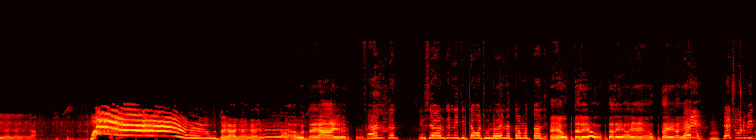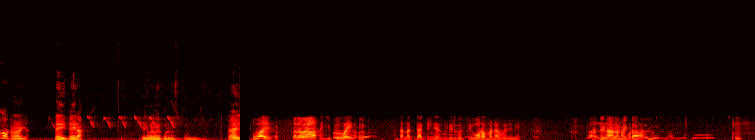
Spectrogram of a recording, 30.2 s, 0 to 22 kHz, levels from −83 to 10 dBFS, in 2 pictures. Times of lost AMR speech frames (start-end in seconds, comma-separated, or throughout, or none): none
